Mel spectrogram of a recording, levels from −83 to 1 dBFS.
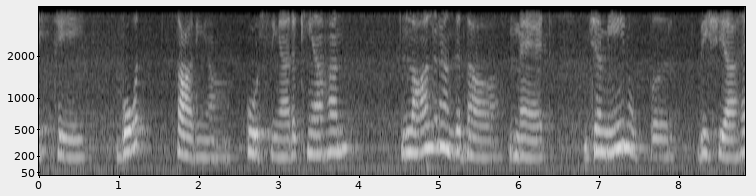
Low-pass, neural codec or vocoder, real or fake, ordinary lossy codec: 3.6 kHz; vocoder, 24 kHz, 100 mel bands, Vocos; fake; none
